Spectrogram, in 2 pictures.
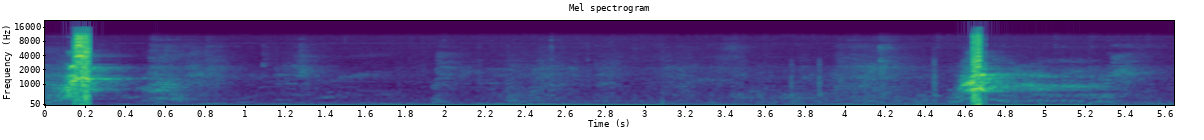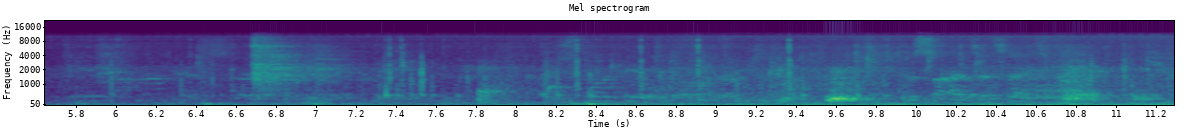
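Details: A puppy and a little dog play-fighting. Two sharp, loud yapping barks burst out near the start and around the middle. Looser growling, panting and scuffling noises follow in the second half.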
